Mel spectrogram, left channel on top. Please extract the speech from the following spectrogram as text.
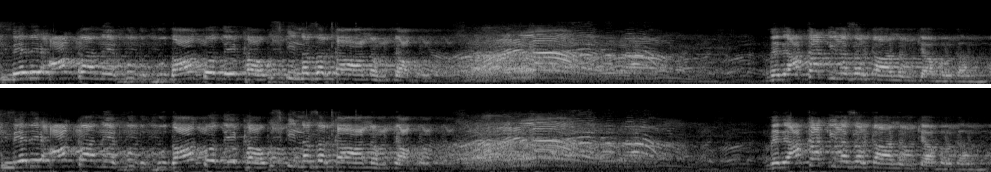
میرے آقا نے خود خدا کو دیکھا، اس کی نظر کا عالم کیا ہوگا؟ میرے آقا کی نظر کا عالم کیا ہوگا؟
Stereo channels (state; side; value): normal; both; correlation 0.48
